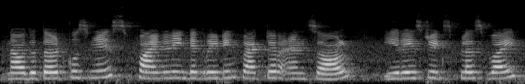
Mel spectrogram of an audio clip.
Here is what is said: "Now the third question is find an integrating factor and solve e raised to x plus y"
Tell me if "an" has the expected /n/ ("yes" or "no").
no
